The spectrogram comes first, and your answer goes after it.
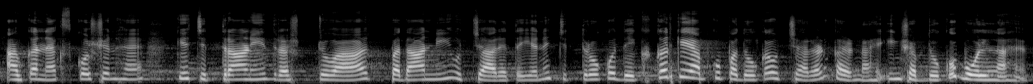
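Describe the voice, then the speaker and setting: A woman teacher goes through a revision lesson at an unhurried pace, spelling words out piece by piece. Her voice sits a little high and carries a long reverb from the room around her. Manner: slow, careful word-by-word explanation. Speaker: school teacher. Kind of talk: recorded classroom revision lesson.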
